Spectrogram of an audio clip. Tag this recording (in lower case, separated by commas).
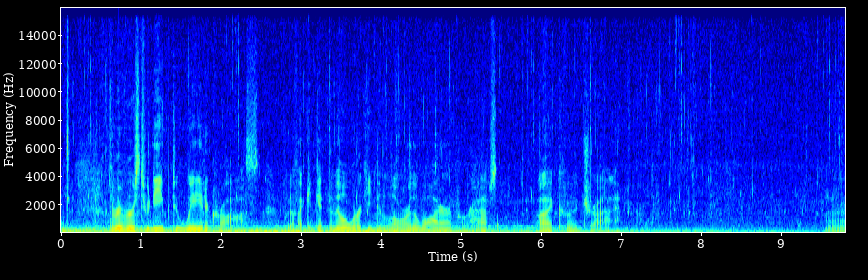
speech, pour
